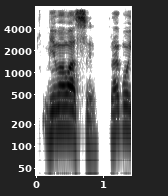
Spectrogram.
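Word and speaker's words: 見回す: 다음 어휘는 한자가 볼견자가 들어있고 일본어로는 미마와스라고 읽으며 미마와스는 둘러보다는 뜻의 타동사입니다.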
